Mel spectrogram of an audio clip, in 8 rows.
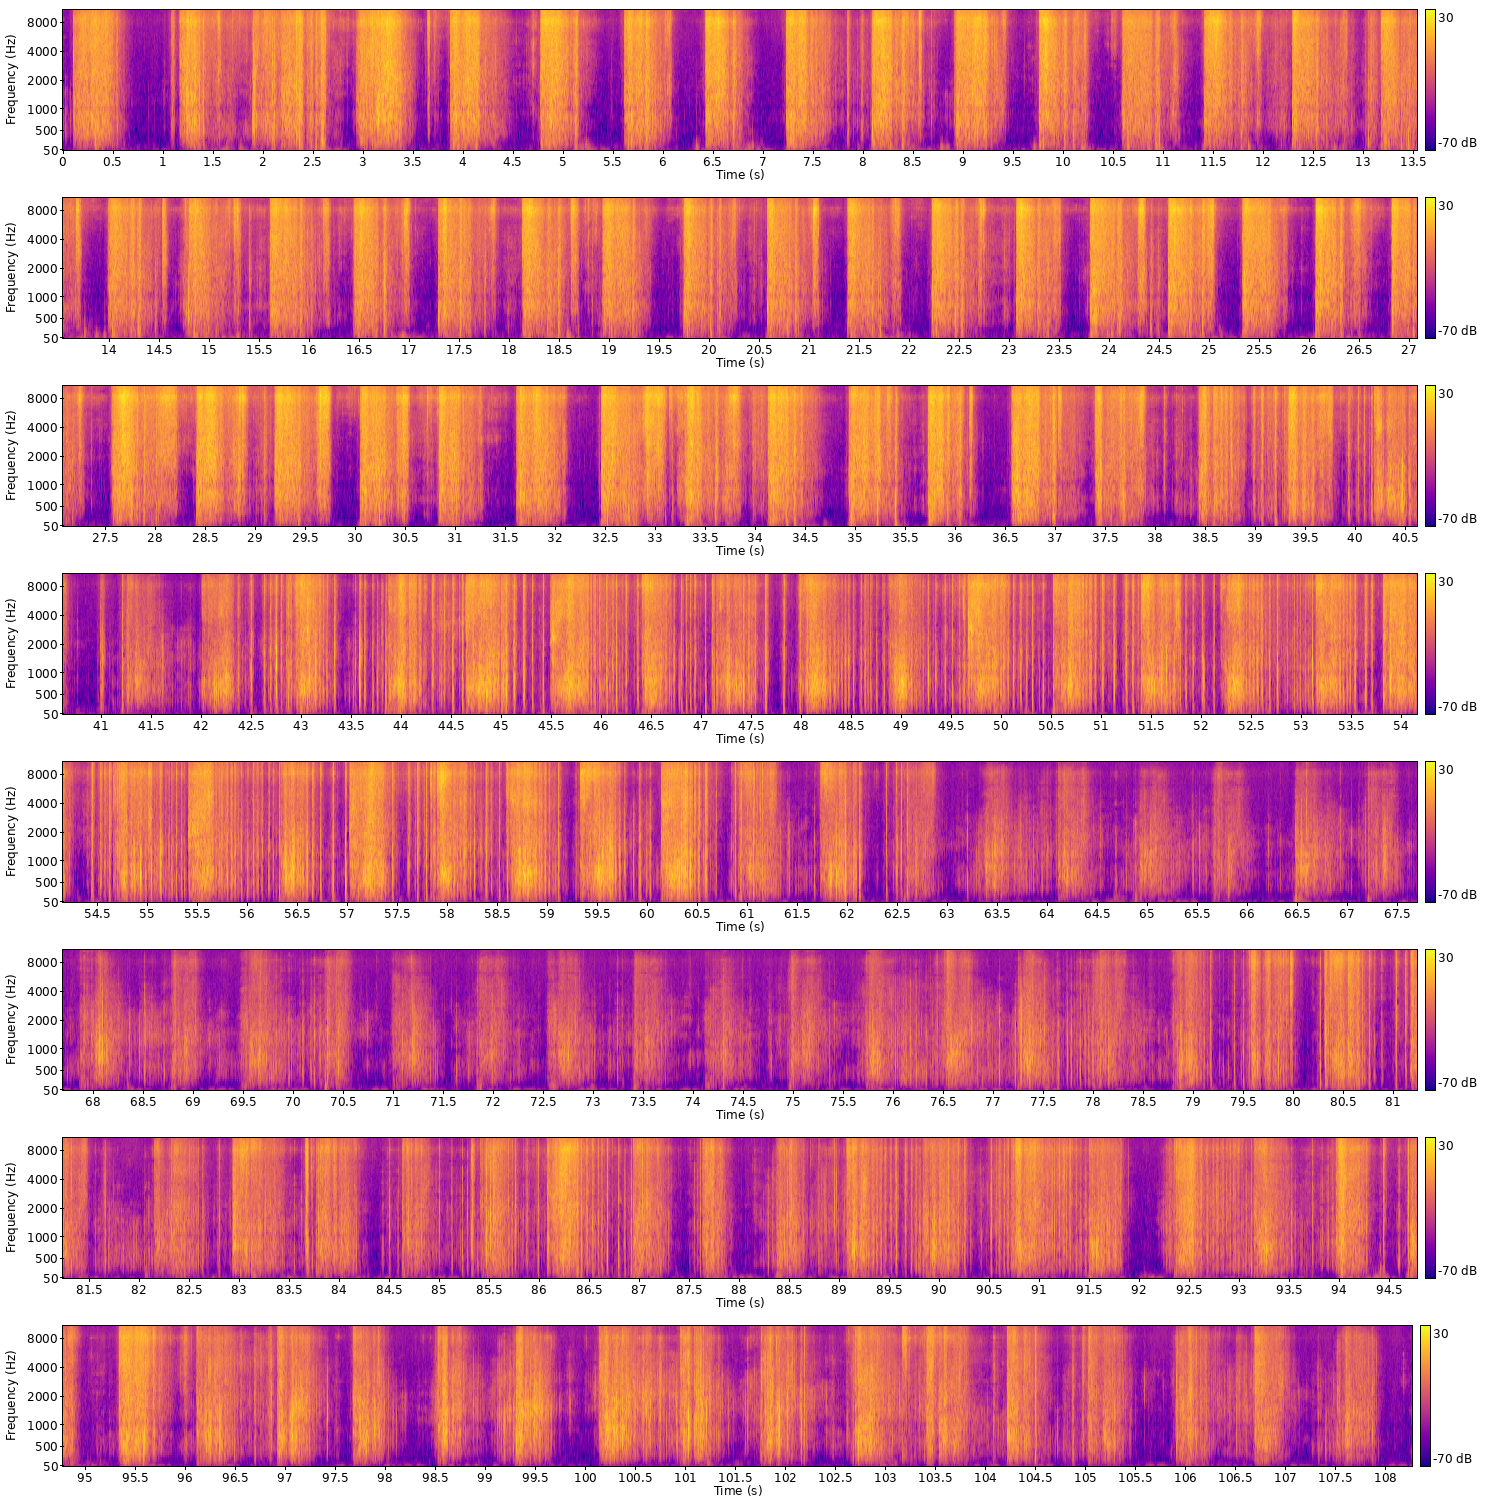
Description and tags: Snow walk
Walking in snow. Recorded with zoom h4npro and Rode video micro. Hope you can use it.
foot, footstep, footsteps, freeze, snow, step, steps, walk, walking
